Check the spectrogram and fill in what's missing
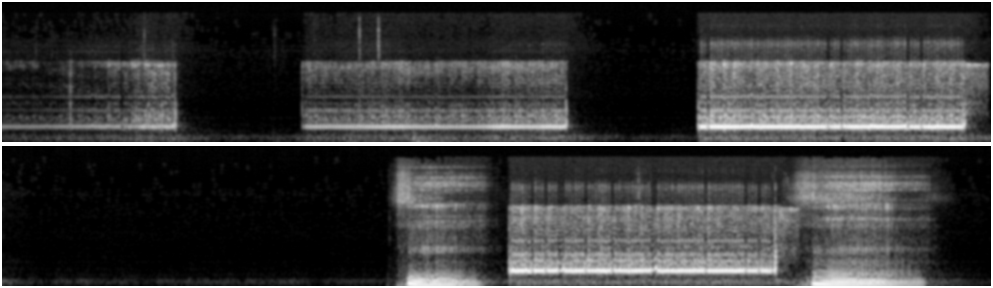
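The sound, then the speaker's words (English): A phone call placed from a cell phone rings out through the earpiece, with long steady ringback tones repeating at regular intervals and no one picking up, plus a couple of short louder bursts of noise near the end. “You called from a cell phone to that number, and no one is picking up.”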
